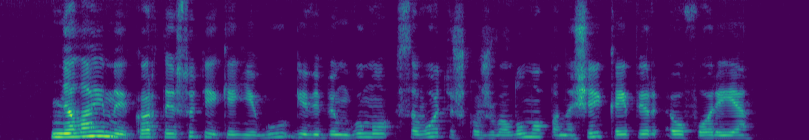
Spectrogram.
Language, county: Lithuanian, Šiauliai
